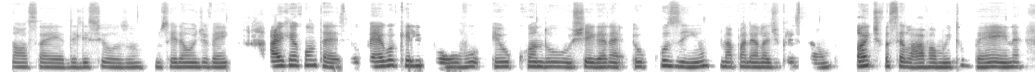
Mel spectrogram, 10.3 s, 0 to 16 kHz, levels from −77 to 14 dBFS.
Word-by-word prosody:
Nossa 190 -1 -5
é 180 -1 -2
delicioso, 185 0 -4 0.2
não 190 - -5
sei 190 +1 -3
da 190 0 0
onde 190 0 -1
vem. 185 0 -1 0.4
Aí 220 +1 +9
o - - -1
que - - +1
acontece? 245 -7 0
Eu 200 - -9
pego 220 +2 +4
aquele 235 -1 +1
polvo, 190 +1 0
eu 205 0 0
quando 200 -2 0
chega, 190 0 +2
né, 190 -1 -1
eu 205 0 -1
cozinho 215 -3 +1
na 200 -2 -2
panela 195 -1 +1
de 185 - -9
pressão, 190 -2 -8 0.2
antes 230 +1 +6
você 215 0 +1
lava 185 0 +2
muito 185 +6 -1
bem, 195 -3 +1
né, 195 0 -2
195 Hz, 185 wpm, -24 LUFS, 185-210 Hz, 0.4 s, Aí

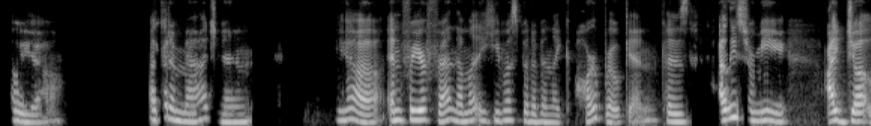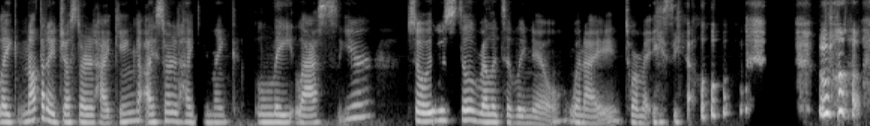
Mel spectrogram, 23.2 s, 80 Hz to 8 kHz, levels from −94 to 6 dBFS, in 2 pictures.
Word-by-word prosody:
Oh, 220 - -1
yeah. 175 0 -4 1.2
I 225 0 +1
could 285 +4 -3
imagine. 195 -3 -1 1.1
Yeah, 215 -6 +1
and 220 +1 +2
for 225 +2 +2
your 225 0 +8
friend, 225 0 -2
that 200 - 0
m 205 +4 -1
he 210 -1 -5
must 220 +1 -3
been 200 -3 -3
a 180 - 0
been, 180 -1 -3
like, 170 -1 -10
heartbroken 205 0 -4
'cause 185 -1 +1 0.4
at - - +9
least 285 +2 +3
for 220 - -3
me, 205 -3 0 0.5
I 205 +3 +8
ju 195 +2 +4 0.2
like, 180 0 +1
not 205 +5 +1
that 270 -2 +3
I 200 -4 +4
just 180 0 0
started 175 -2 0
hiking, 165 +6 -4
I 180 - 0
started 195 +2 -1
hiking 180 -1 -6
like, 175 +1 -9 0.2
late 180 -1 0
last 165 +2 -1
year, 290 +5 -5 0.4
so 205 -4 +4
it 200 +2 +5
was 220 0 +3
still 230 0 +3
relatively 175 -4 -1
new 145 - -7
when 180 -6 -4
I 160 +6 -5
tore 175 -4 -3
my 160 -2 -6
ACL. 185 - -3 1.2
Well, 410 +2 +7
190 Hz, 135 wpm, -23 LUFS, 180-225 Hz, 1.2 s, at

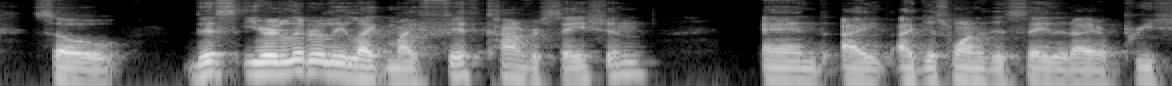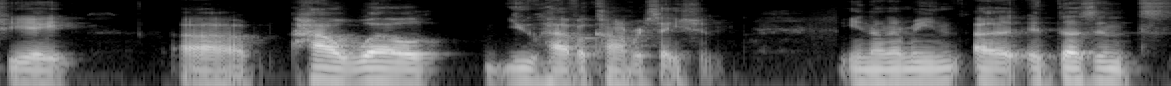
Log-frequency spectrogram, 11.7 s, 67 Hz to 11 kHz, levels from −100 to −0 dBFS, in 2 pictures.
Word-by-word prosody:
So, 90 -2 +2 0.3
this, 145 +4 +3
you're 140 0 +8
literally 150 -3 +6
like 105 -3 +5
my 95 -2 +1
5th 125 +6 -3
conversation, 115 +4 -3 0.6
and 95 -2 -1
I 95 -1 +1
I 100 - +2
just 100 +3 -5
wanted 100 -3 +2
to 95 - -3
say 95 - -2
that 90 -1 -2
I 90 - +1
appreciate, 90 0 -5 0.5
uh, - - -3 0.2
how 100 -2 +3
well 90 -2 +2 0.3
you 95 -1 -7
have 90 0 -2
a - - -3
conversation. 80 -1 -9 0.6
You 90 - -8
know 90 - -2
what 90 - -1
I - - -1
mean? 95 +1 -4
Uh, 95 -1 0
it - - -7
doesn't 95 -1 -1
95 Hz, 170 wpm, -24 LUFS, 90-105 Hz, 0.6 s, you're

